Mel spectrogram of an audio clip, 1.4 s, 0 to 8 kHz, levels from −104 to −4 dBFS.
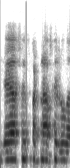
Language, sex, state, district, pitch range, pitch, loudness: Magahi, male, Bihar, Gaya, 150-160 Hz, 155 Hz, -24 LUFS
